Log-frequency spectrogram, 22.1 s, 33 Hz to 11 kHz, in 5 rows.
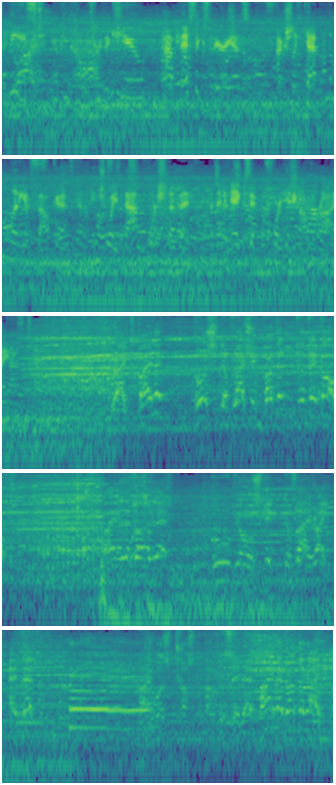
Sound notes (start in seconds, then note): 14.6 engine sound effects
